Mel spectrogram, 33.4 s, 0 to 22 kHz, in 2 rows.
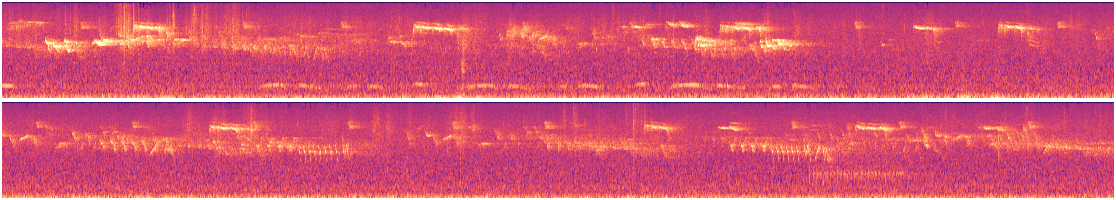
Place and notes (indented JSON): {
  "title": "Kneške Ravne, Most na Soči, Slovenia - In the wood",
  "date": "2021-06-10 19:49:00",
  "description": "Birds, mouses walking.\nMixPre2 with Lom Uši Pro, AB 50cm.",
  "latitude": "46.22",
  "longitude": "13.84",
  "altitude": "691",
  "timezone": "Europe/Ljubljana"
}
